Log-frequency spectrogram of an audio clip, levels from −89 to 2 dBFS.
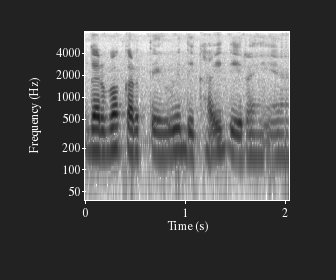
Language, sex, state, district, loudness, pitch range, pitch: Hindi, female, Chhattisgarh, Bastar, -20 LUFS, 155-180 Hz, 170 Hz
